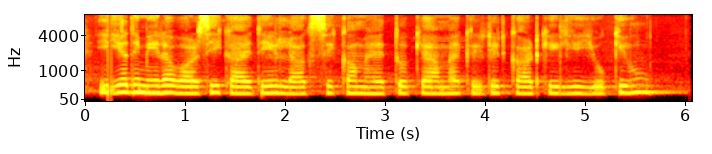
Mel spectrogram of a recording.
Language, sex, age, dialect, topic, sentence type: Hindi, female, 18-24, Hindustani Malvi Khadi Boli, banking, question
